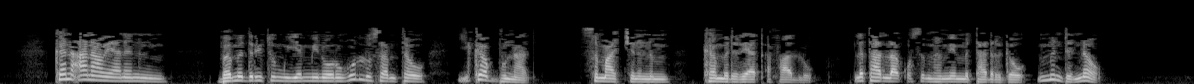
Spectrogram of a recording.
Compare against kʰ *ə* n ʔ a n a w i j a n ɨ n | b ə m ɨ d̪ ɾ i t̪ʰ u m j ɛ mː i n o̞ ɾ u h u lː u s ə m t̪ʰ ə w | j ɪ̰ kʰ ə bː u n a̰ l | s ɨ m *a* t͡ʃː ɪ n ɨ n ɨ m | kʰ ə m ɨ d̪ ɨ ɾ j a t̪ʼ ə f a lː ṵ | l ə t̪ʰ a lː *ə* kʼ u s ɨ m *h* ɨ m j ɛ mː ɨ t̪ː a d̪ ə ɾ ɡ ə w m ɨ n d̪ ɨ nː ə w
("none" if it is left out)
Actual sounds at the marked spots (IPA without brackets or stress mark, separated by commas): ə, a, a, h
